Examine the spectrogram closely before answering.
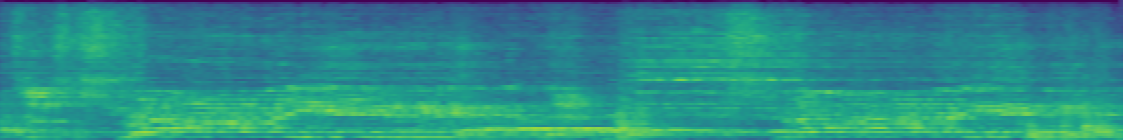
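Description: Gospel singing: a single voice holding long notes in three phrases, with brief breaks about three and five seconds in, one phrase sliding down at its end.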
